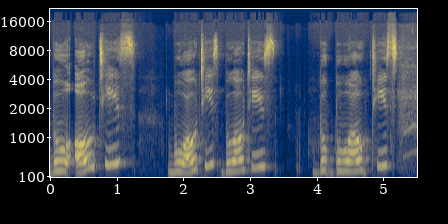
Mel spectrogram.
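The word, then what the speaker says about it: Boötes: he said booties void I think it's pronounced bootes booes bootes booes it's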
